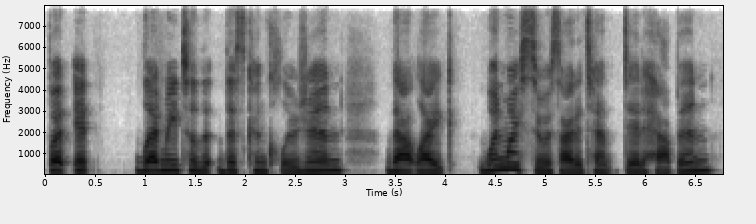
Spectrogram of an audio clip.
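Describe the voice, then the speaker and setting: Emotional young woman, halting speech. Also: mid-range voice, steady tone, no room sound, studio quality. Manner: halting, emotional, many fillers and restarts. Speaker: podcast guest. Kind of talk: candid personal conversation.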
